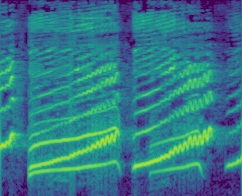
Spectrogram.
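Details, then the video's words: A primate gives two long, clear, hooting calls, each slowly rising in pitch over about a second, with a second overlapping voice slightly higher. "Wonderful sounds of primates"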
